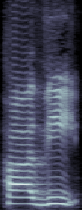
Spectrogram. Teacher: دال کی زیر جو ہے اس کو زے نہیں کرنا ہے، اگر آپ زے کرتے ہیں تو کیا ہوگا؟ مجہول ہو جائے گا، ہاذہ، بہت زیادہ کامن مسٹیک ہے یہ، ہاذہ، زے، دال کی جو زیر ہے اس کو کیا کرتے ہیں؟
